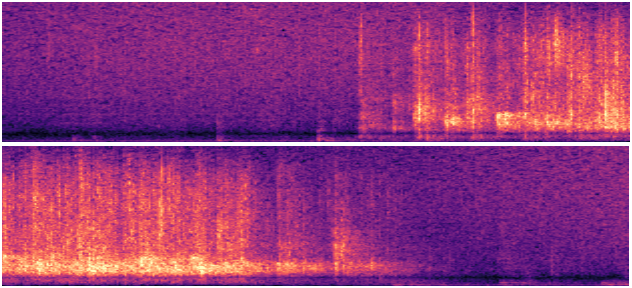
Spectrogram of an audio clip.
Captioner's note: clapping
